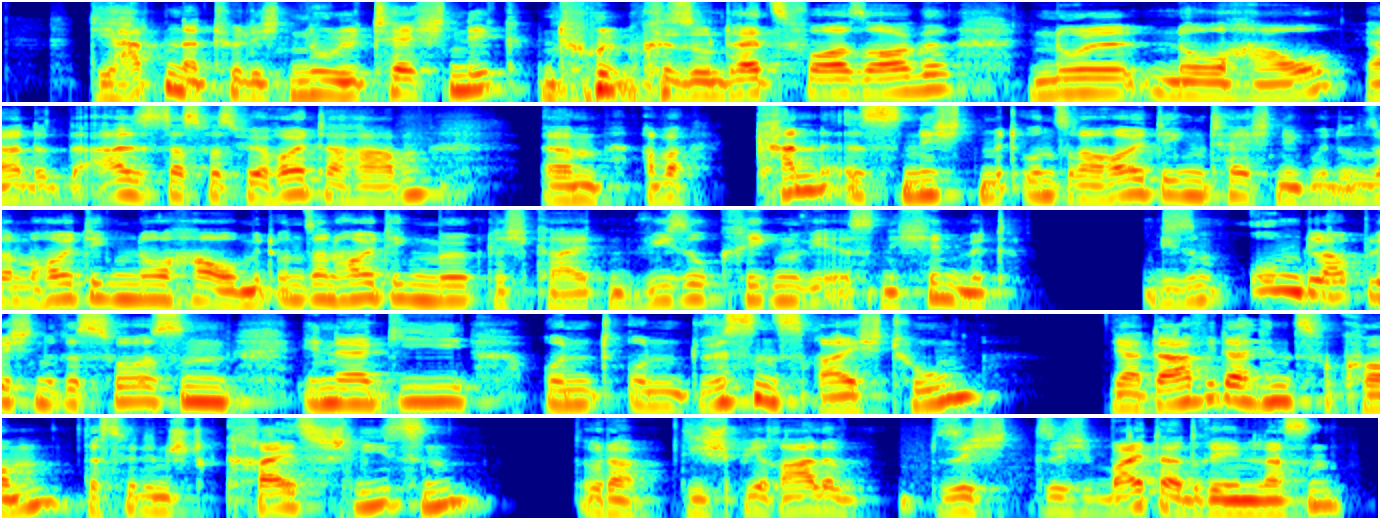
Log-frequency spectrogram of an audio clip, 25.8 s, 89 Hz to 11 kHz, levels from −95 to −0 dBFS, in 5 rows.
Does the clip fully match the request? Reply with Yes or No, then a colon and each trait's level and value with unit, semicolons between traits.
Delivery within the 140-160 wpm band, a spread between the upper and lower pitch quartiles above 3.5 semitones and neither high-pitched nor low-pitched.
Yes: average, 145 wpm; average, 4.7 semitones; medium, 150 Hz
